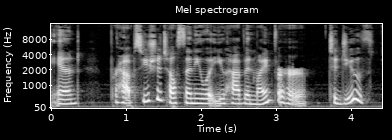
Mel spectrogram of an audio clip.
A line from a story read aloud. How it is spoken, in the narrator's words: Fiona said gently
